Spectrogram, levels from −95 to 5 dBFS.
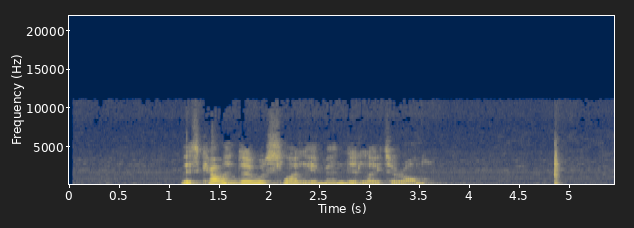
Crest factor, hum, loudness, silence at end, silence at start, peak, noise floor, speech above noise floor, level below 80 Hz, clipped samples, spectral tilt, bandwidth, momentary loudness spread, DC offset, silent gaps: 20 dB; none; -19 LUFS; 0.55 s; 1.1 s; 0 dBFS; -55 dBFS; 37 dB; -46 dBFS; under 0.1%; -7 dB/octave; 11.5 kHz; 12 LU; under 0.1%; none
